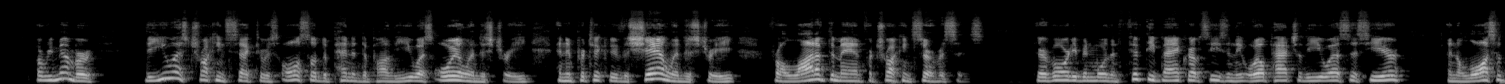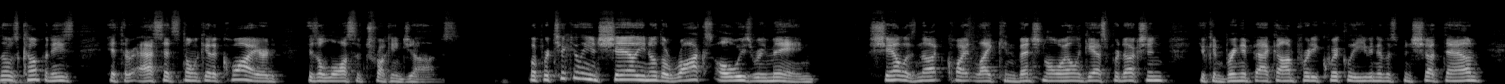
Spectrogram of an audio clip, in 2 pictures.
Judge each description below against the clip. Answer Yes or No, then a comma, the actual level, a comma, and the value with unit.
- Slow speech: No, average, 195 wpm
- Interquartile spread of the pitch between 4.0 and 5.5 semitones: No, average, 3.5 semitones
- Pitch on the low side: No, medium, 175 Hz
